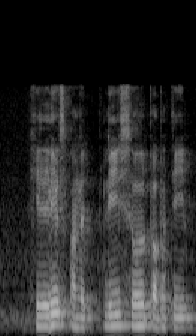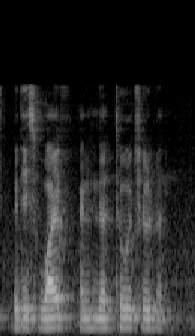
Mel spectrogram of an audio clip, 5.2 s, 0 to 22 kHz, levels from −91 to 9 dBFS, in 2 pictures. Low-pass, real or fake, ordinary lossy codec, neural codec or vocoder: none; fake; none; codec, 16 kHz, 4 kbps, FunCodec, trained on Chinese and English, 50 frames a second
